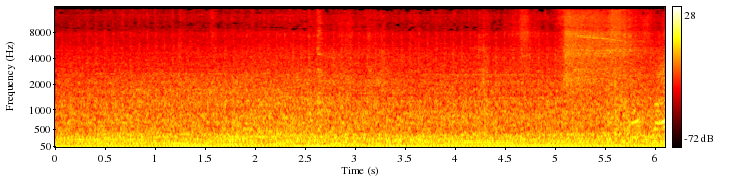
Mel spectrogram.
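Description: Truck's diesel engine running low and steady as it reverses slowly up to the trailer, then a short hiss of compressed air near the end as the air brakes are applied to stop it.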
